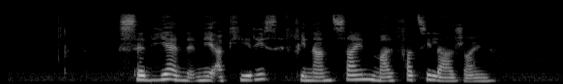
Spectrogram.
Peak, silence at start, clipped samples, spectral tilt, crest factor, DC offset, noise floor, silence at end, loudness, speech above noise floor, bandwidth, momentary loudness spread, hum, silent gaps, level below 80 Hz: -14 dBFS; 1.2 s; under 0.1%; -4.5 dB/octave; 18 dB; under 0.1%; -66 dBFS; 0.7 s; -30 LUFS; 36 dB; 11.5 kHz; 9 LU; none; none; -82 dBFS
